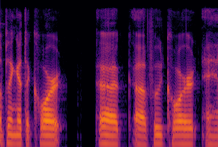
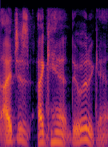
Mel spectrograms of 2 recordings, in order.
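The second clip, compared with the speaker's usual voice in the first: acted weepy, half-crying voice, close to tears; 2 semitones higher, 8 dB quieter than usual. Retelling what she said while kinda crying: imitating someone crying. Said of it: "kinda crying, and she says".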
